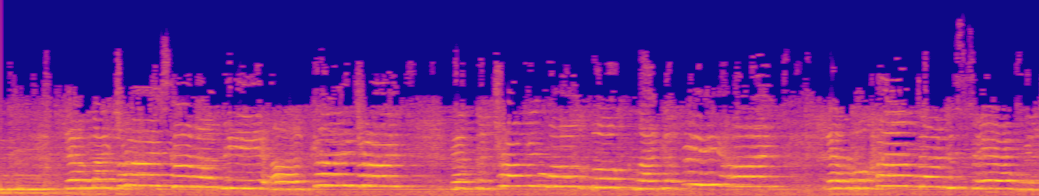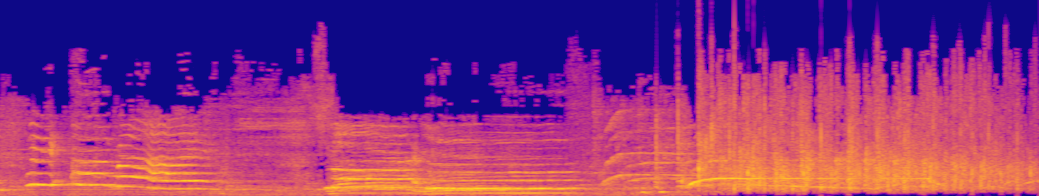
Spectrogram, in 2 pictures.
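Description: A group of children singing a song together with no instruments. About three-quarters of the way through, the singing stops and applause breaks out.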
